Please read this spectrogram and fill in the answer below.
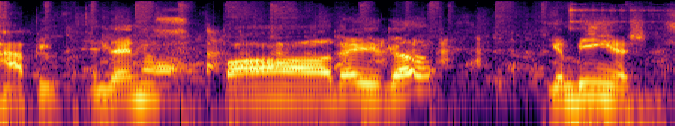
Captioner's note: laughs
